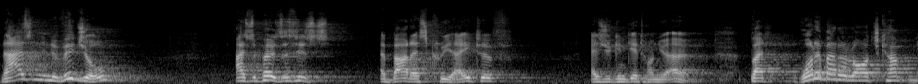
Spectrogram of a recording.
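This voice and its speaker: Lively intonation in a South African accent, at a moderate pace with long, frequent pauses. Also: man, fairly high pitch for a man. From Germany. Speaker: motivational keynote speaker. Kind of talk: business training talk to camera.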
